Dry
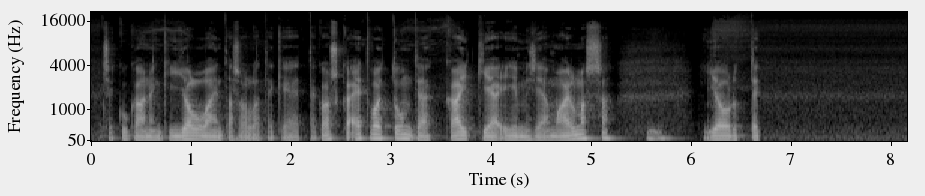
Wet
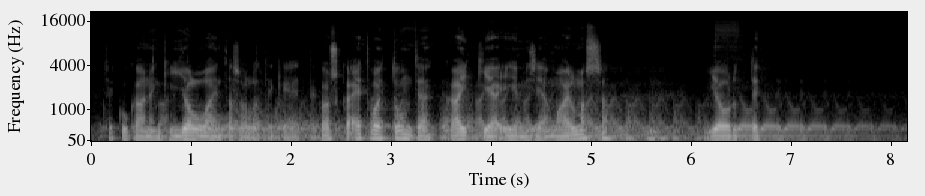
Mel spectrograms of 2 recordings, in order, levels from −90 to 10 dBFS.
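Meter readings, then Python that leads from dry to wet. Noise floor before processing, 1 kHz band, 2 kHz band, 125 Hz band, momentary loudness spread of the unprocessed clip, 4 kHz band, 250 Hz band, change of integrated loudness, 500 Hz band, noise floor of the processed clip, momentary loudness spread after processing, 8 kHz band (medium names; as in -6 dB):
-58 dBFS, -10.0 dB, -12.0 dB, -2.0 dB, 12 LU, -11.0 dB, -1.5 dB, -2.0 dB, +1.5 dB, -54 dBFS, 15 LU, -12.0 dB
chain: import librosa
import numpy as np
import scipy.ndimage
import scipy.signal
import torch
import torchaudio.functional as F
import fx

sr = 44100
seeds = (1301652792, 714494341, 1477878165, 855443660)

y = fx.curve_eq(x, sr, hz=(290.0, 420.0, 740.0, 1200.0, 2700.0, 4800.0), db=(0, 7, -6, -10, -9, -7))
y = fx.env_lowpass(y, sr, base_hz=960.0, full_db=-23.0)
y = fx.echo_wet_lowpass(y, sr, ms=234, feedback_pct=71, hz=1100.0, wet_db=-12)
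y = y * 10.0 ** (-2.5 / 20.0)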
